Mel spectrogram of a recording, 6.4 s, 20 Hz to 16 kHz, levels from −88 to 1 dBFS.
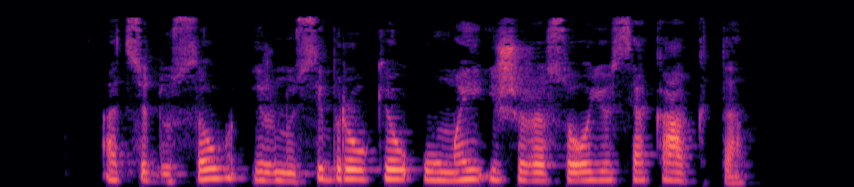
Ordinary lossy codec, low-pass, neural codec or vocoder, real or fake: MP3, 48 kbps; 14.4 kHz; none; real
